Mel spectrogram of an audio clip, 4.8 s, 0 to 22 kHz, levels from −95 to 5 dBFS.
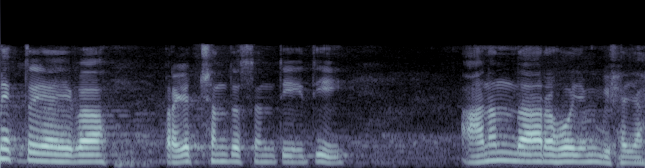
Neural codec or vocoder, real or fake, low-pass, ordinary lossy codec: none; real; 7.2 kHz; AAC, 48 kbps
